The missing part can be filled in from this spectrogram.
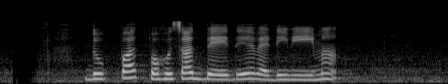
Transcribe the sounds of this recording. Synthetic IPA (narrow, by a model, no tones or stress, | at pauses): d̪upːat̪poɦusat̪̚beːd̪ejəʋæɖiʋiːmə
